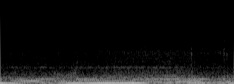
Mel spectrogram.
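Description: Car engine and road rumble heard from inside the cabin as the car pulls away from a stop sign, a low steady drone with a faint engine hum.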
